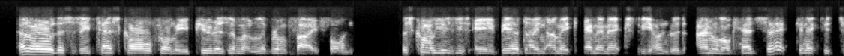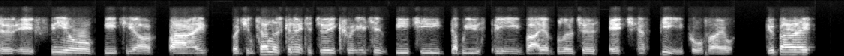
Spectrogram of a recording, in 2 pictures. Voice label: Test Message, Beyerdynamic MMX 300 analog headset to Fiio BTR5 to Creative BT-; Librem 5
